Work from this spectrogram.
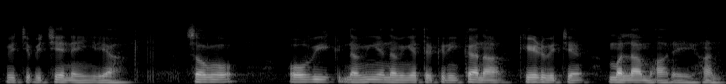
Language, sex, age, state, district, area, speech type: Punjabi, male, 45-60, Punjab, Amritsar, urban, spontaneous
